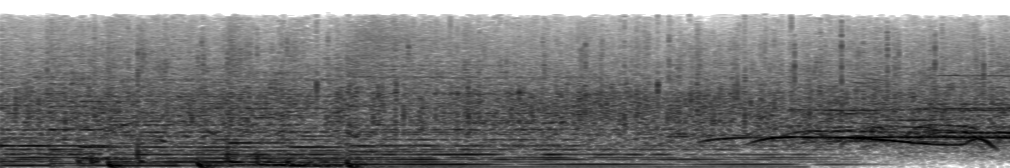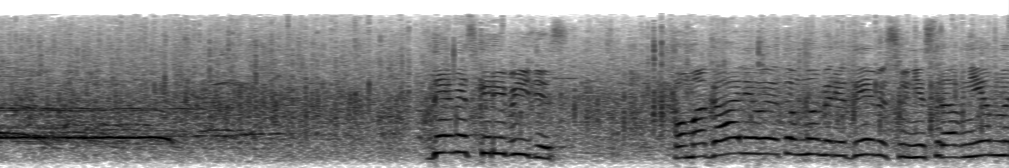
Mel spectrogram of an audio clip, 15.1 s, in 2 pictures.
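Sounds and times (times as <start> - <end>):
audience applause: 0.0 - 15.1
speech: 12.7 - 15.1.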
